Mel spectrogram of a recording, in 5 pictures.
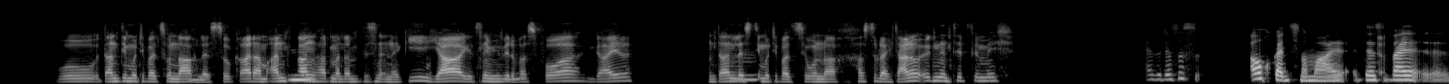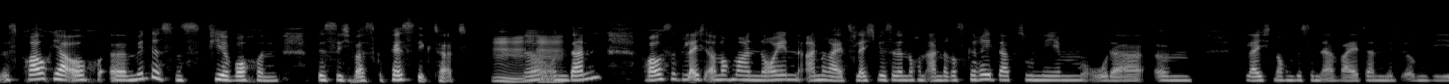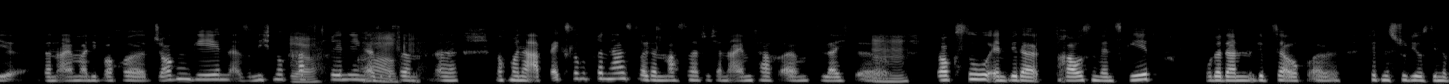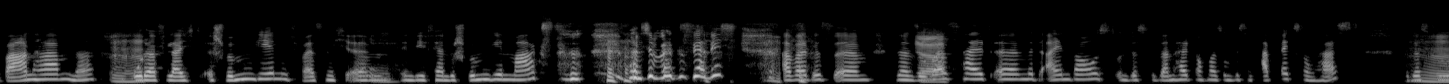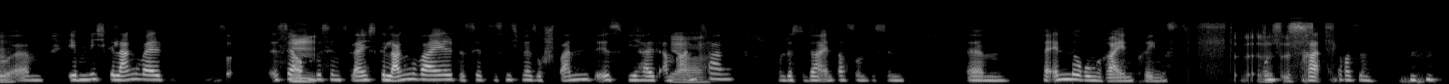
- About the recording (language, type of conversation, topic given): German, advice, Warum fehlt mir die Motivation, regelmäßig Sport zu treiben?
- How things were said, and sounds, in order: giggle; laugh; laughing while speaking: "Manche mögen‘s ja nicht"; chuckle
